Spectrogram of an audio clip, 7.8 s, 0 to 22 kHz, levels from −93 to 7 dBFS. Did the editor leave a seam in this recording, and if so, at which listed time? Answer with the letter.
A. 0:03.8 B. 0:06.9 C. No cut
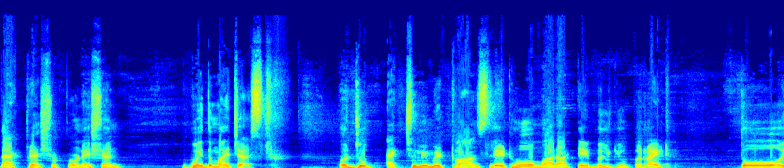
C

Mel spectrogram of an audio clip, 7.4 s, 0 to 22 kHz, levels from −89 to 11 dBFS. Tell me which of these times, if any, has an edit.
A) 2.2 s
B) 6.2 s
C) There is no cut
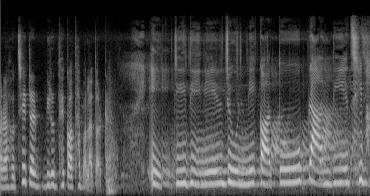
A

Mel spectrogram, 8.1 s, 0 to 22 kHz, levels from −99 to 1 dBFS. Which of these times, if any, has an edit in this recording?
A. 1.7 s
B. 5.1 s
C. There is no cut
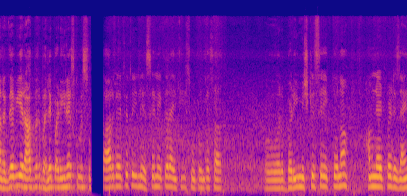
A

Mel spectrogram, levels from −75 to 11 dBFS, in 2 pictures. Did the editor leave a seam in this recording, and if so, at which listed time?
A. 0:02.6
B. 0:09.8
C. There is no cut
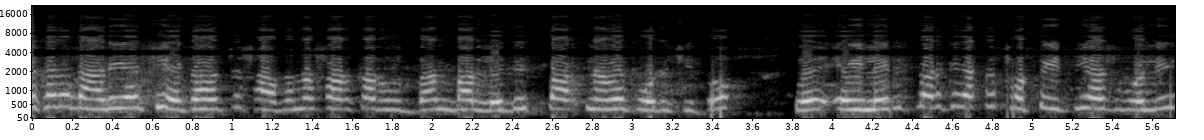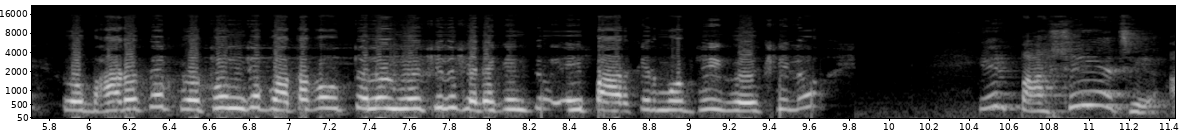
B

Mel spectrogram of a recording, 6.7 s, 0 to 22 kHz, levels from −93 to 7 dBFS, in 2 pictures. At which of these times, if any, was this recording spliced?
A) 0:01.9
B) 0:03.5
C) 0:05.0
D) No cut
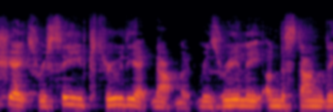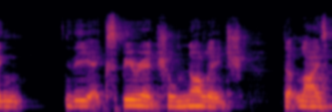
A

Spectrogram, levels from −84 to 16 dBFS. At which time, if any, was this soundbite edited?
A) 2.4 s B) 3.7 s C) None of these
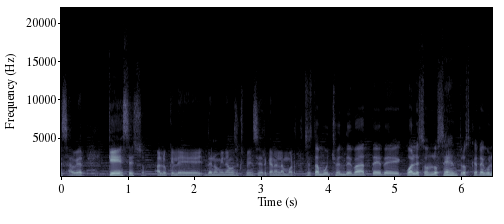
B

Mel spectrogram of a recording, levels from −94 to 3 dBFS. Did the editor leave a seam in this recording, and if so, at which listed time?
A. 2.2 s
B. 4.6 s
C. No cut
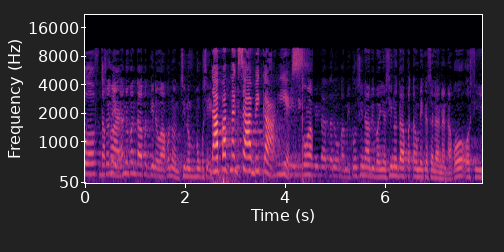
B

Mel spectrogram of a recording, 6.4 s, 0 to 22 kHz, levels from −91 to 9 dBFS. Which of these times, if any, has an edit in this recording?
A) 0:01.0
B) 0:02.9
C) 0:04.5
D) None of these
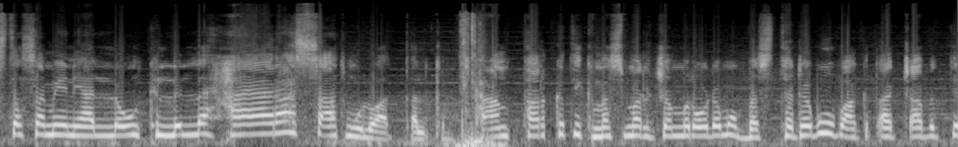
B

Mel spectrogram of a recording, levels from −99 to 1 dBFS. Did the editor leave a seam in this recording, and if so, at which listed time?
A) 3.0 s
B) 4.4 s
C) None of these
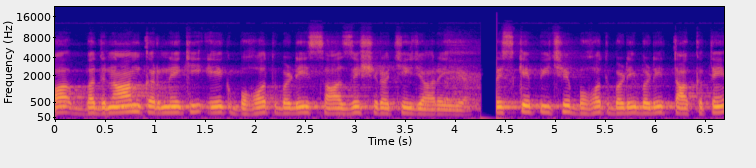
B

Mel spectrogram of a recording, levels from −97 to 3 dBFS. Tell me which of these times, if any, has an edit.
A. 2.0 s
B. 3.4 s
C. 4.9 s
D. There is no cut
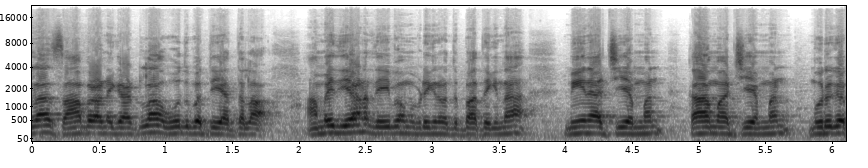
A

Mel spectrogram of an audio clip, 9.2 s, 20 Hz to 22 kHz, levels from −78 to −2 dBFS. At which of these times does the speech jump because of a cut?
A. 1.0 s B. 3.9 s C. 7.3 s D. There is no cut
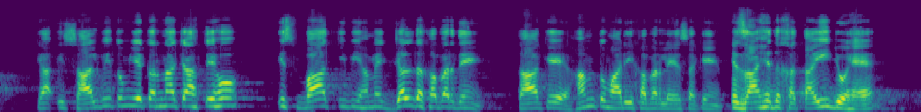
C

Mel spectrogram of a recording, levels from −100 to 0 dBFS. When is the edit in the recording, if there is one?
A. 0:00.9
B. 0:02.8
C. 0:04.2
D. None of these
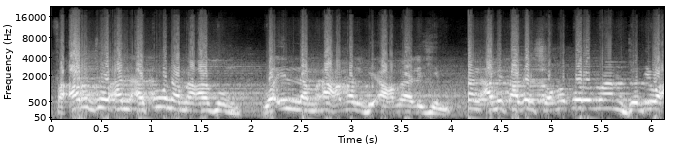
C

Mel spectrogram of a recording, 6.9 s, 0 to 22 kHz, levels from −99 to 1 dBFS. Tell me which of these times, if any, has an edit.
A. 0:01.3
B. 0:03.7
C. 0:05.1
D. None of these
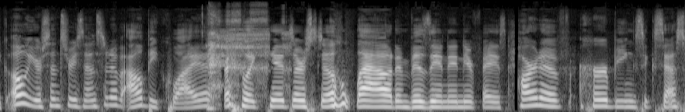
C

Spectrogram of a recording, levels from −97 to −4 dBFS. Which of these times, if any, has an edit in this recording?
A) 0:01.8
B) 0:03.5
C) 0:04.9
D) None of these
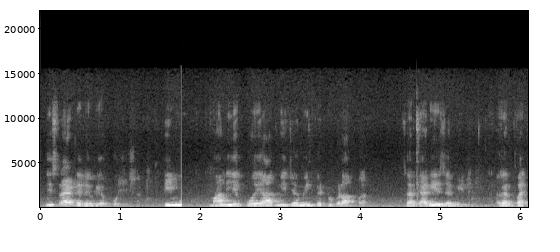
A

